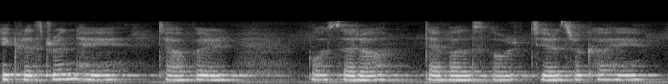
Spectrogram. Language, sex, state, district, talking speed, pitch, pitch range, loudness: Hindi, female, Arunachal Pradesh, Papum Pare, 110 wpm, 210 Hz, 205-215 Hz, -15 LUFS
